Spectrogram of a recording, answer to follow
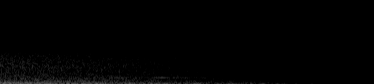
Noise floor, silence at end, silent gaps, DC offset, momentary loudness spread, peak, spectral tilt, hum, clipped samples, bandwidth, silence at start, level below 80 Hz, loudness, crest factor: -84 dBFS; 0.6 s; none; under 0.1%; 11 LU; -40 dBFS; -7 dB/octave; none; under 0.1%; 9.4 kHz; 0 s; -60 dBFS; -61 LUFS; 16 dB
